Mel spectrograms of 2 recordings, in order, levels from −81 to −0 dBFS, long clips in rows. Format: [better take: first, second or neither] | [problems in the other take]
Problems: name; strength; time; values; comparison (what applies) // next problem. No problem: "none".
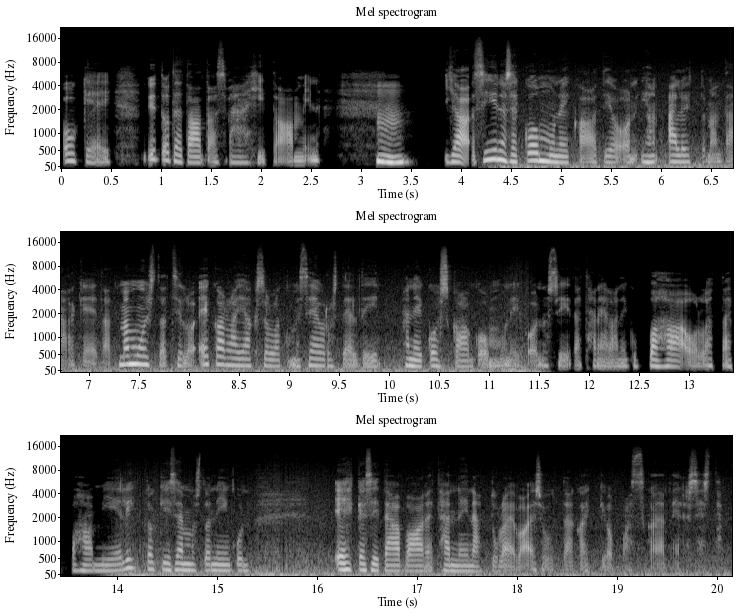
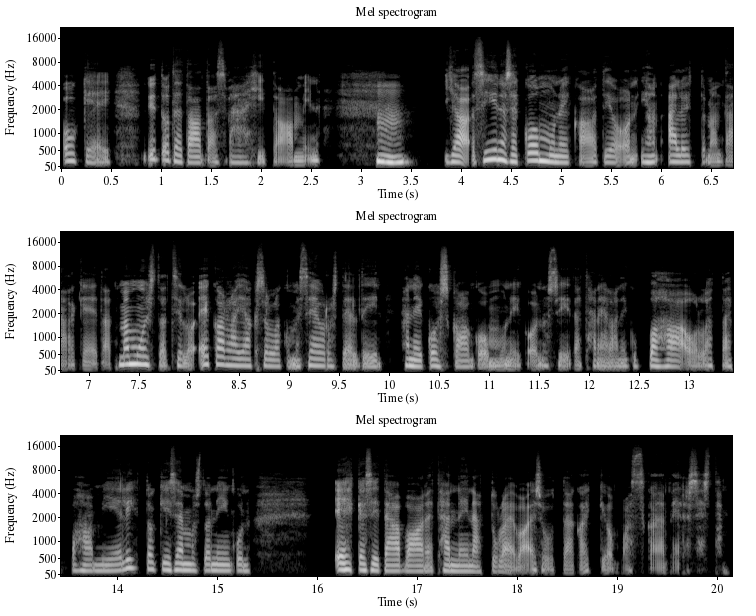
second | wind noise on the microphone; occasional gusts; from 4.5 to 11 s and from 14 s on; 20 dB below the speech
